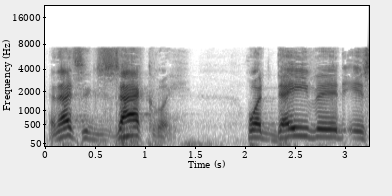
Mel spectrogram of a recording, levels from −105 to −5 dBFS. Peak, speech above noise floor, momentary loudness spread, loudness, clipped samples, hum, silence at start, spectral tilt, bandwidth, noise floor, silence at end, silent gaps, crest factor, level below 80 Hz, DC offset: -4 dBFS; 40 dB; 15 LU; -22 LUFS; under 0.1%; none; 0.05 s; -3.5 dB/octave; 7.6 kHz; -62 dBFS; 0 s; none; 18 dB; -58 dBFS; under 0.1%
